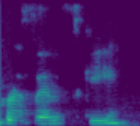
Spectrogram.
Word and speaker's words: Krasinski: John Krasinski, is that how you say his name? John Krasinski, yep.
